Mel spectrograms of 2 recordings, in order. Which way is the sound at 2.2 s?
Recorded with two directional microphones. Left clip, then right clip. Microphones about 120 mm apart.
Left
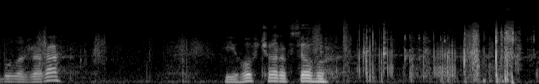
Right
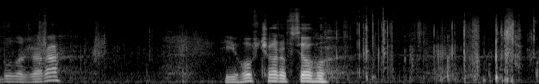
65° right (ahead or behind).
